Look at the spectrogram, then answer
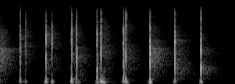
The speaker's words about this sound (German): Ihr habt es geschafft, da kann man mal klatschen.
